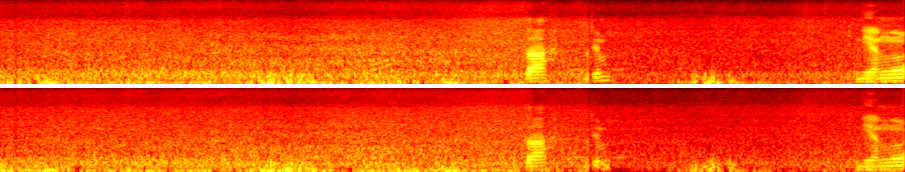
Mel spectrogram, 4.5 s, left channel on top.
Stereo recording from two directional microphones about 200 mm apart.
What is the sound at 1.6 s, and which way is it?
Waves, 50° right (ahead or behind).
